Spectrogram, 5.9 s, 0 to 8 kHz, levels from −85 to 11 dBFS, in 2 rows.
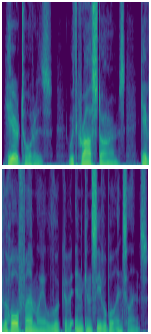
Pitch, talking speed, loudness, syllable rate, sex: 120 Hz, 145 wpm, -19 LUFS, 5.3 syllables/s, male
